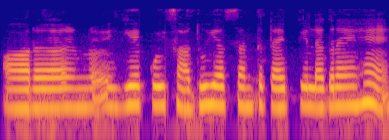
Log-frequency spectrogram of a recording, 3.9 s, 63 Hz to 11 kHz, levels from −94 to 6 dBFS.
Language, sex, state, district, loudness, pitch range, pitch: Hindi, female, Uttar Pradesh, Varanasi, -15 LUFS, 210-225 Hz, 220 Hz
